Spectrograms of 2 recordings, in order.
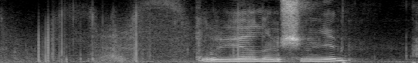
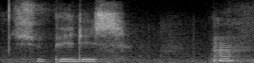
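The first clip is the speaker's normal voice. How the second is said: whisper; 8 dB quieter than usual. Real, not acted. Lost, sarcastic aside to self.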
